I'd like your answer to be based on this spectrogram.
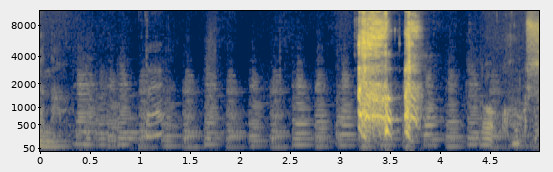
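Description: A person talks steadily, then gives two harsh, loud chronic coughs close to the microphone before speech resumes.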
